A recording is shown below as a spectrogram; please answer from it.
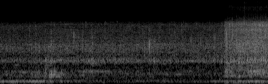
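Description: Finely chopped tomato dropped into ginger garlic paste frying in a pan for aloo matar tahari: a steady close sizzle that swells louder and brighter near the end as the tomato hits the hot oil.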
